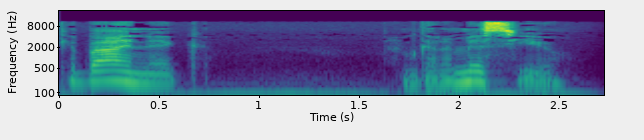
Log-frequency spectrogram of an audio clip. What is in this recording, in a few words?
survivor mourn, survivor voice; Left 4 Dead 2; producer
